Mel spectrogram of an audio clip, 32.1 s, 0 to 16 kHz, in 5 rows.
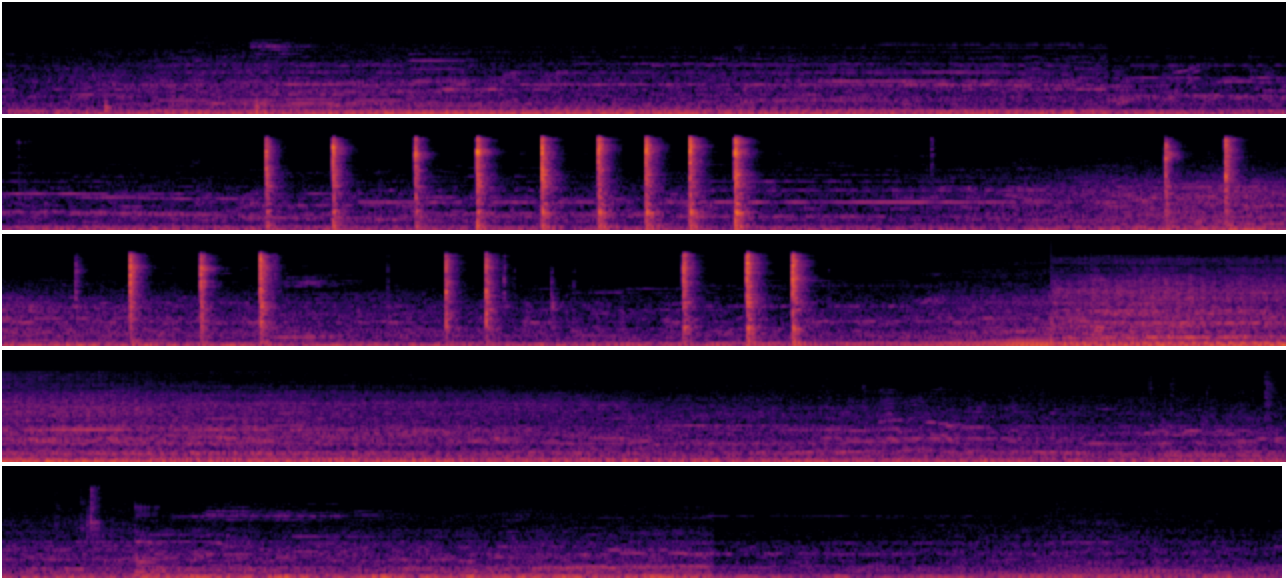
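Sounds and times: ratchet wrench clicking: 0:07.8 - 0:10.2, 0:15.1 - 0:15.4, 0:16.2 - 0:16.9.

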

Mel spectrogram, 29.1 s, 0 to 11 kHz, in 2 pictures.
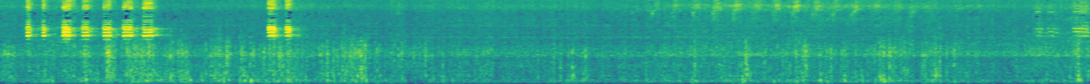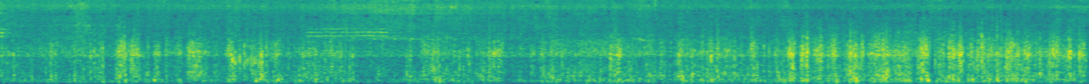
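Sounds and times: motorcycle engine: 0:00.0 - 0:28.6
wind on microphone: 0:08.6 - 0:12.9, 0:14.3 - 0:29.0.

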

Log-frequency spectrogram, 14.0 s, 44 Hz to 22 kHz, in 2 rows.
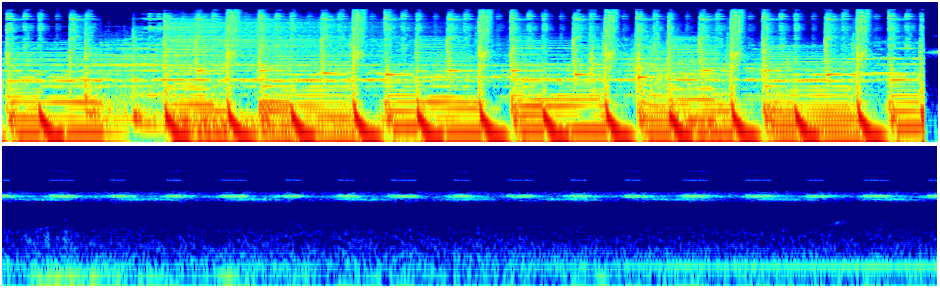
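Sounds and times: cricket chirping: 0:06.9 - 0:14.0.

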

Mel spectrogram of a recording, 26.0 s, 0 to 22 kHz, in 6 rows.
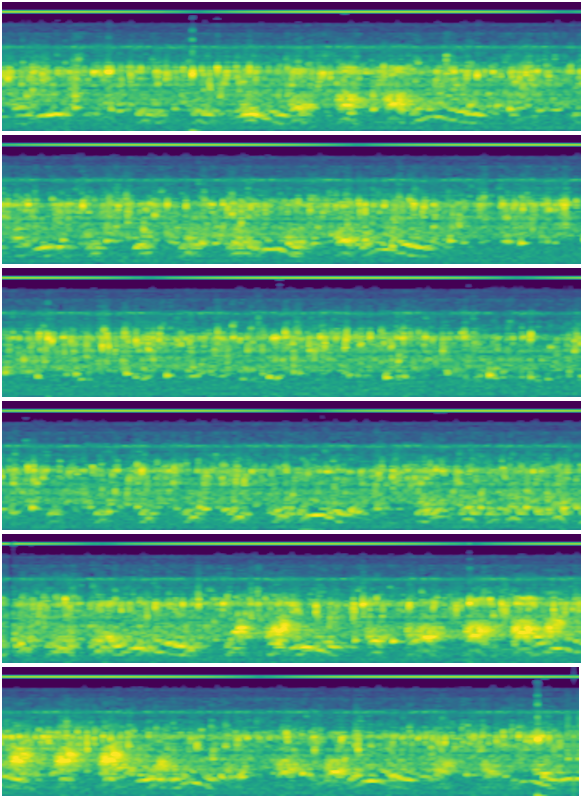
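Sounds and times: owls hooting: 0:00.0 - 0:03.8, 0:04.4 - 0:07.7, 0:13.8 - 0:26.0.

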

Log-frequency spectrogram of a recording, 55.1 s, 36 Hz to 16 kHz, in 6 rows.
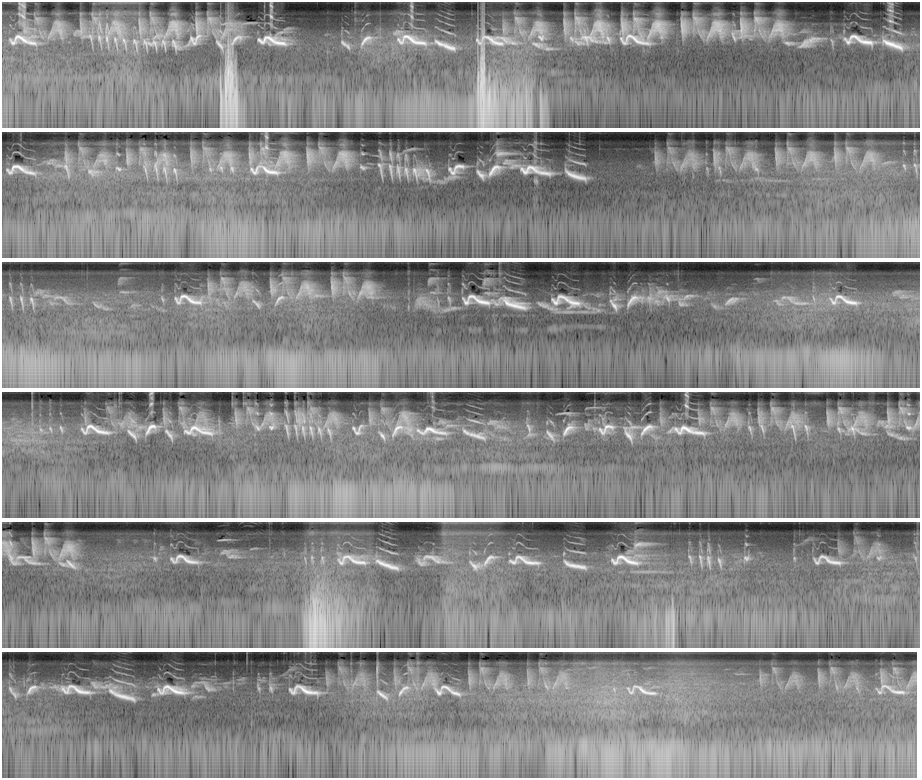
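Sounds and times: bird singing chattering whistles: 0:00.0 - 0:15.1, 0:27.9 - 0:37.5, 0:39.7 - 0:52.5.

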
